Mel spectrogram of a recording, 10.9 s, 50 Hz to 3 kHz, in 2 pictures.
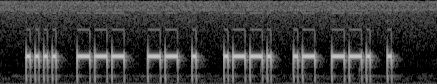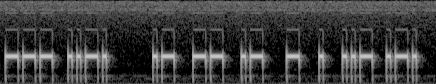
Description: Morse code, heard as a keyed tone, about 22 wpm, spaced as for 19 wpm, 720 Hz, with radio noise. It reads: HOMEPAGE OF AMATEUR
